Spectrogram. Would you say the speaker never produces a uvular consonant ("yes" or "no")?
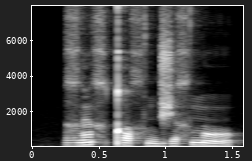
no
